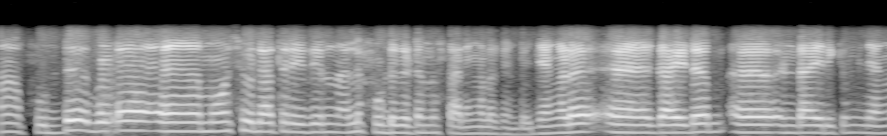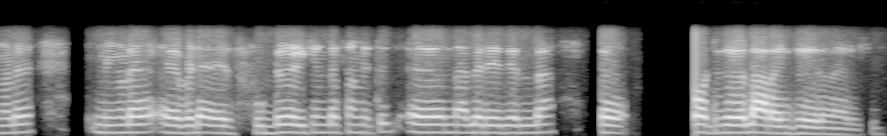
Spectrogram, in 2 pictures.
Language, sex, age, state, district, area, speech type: Malayalam, male, 45-60, Kerala, Palakkad, urban, conversation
